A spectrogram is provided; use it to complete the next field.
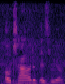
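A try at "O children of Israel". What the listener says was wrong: Look at the word before you pronounce the word. It don't say "oh child." It says "oh children." Oh children of Israel.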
